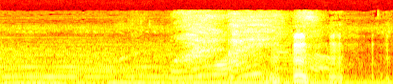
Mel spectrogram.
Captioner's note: chuckles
